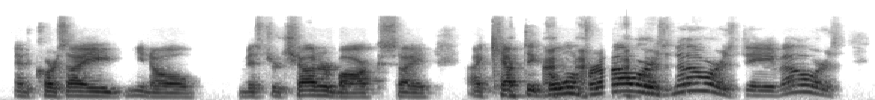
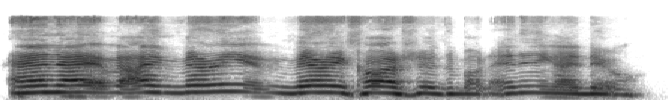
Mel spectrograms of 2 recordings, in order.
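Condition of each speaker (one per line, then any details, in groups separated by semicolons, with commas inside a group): No condition
Cerebral palsy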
